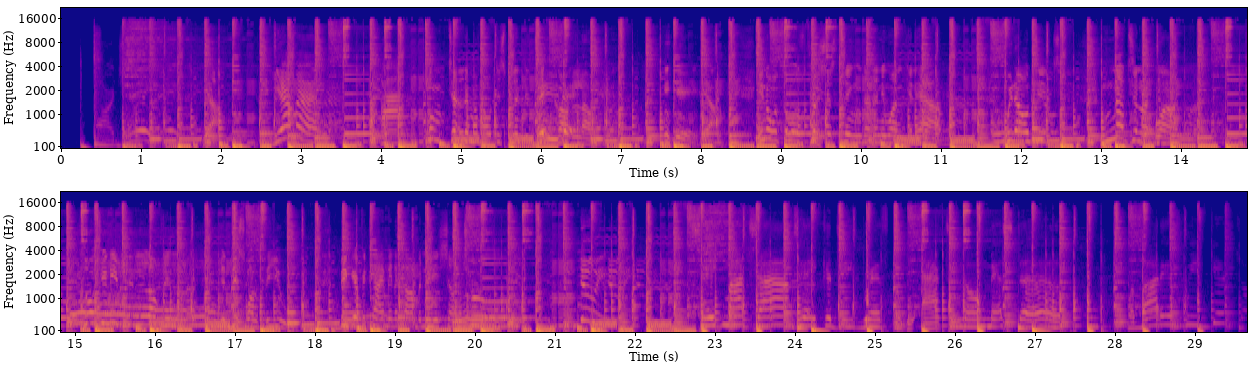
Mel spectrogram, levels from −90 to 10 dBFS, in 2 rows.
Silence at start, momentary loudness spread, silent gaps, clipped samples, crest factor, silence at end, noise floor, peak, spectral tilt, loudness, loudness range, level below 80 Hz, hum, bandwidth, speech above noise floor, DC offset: 0.25 s; 7 LU; none; under 0.1%; 20 dB; 0.2 s; -51 dBFS; -8 dBFS; -5 dB/octave; -29 LUFS; 3 LU; -32 dBFS; none; 16 kHz; 25 dB; under 0.1%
